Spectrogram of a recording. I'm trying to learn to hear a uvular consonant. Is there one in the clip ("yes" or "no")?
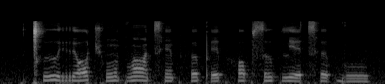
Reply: no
